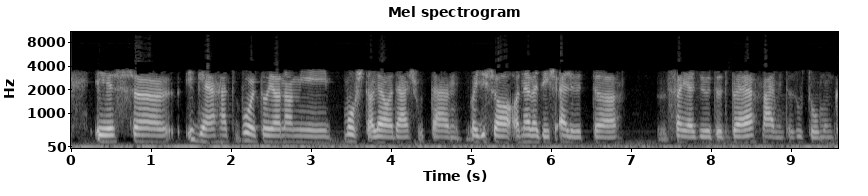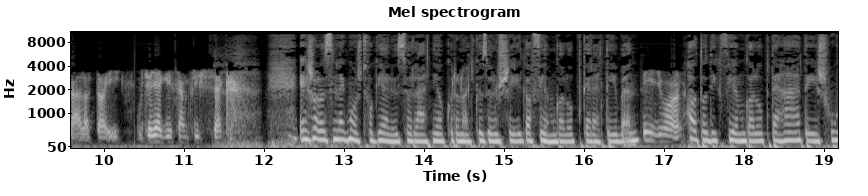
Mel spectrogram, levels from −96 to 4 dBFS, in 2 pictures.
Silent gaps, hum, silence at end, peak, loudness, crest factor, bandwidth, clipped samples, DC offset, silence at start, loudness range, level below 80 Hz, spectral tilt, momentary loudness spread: none; none; 0 s; -12 dBFS; -26 LUFS; 14 dB; 11 kHz; under 0.1%; under 0.1%; 0 s; 6 LU; -40 dBFS; -5 dB/octave; 10 LU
